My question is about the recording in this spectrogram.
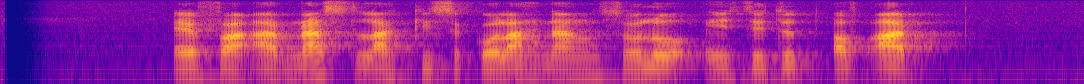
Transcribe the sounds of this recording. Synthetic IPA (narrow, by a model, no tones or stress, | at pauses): ʔefa̰ʔarnaslaɡ̥i̤səkolahnaŋsoloinst̪it̪ut̪ɔfart̪̚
